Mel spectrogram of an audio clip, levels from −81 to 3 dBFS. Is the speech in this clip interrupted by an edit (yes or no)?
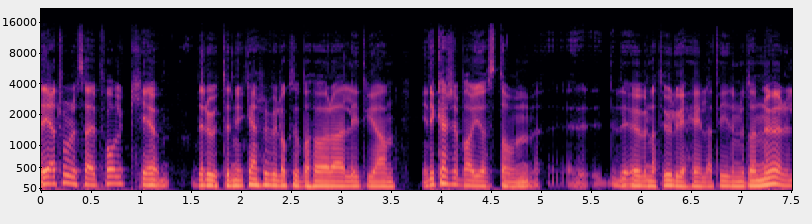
no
